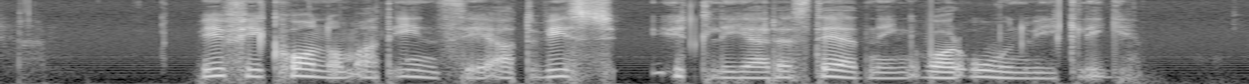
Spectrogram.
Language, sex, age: Swedish, female, 37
